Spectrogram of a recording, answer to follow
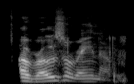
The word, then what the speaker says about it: Arozarena: Arozarena. Yeah, just think of it like Dude's been on fire. Think about it as like a rose, a rain, a rain, a Rosarena. Randy Arozarena as your World Series MVP.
